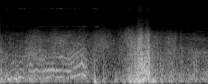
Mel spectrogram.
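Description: Wind buffeting the nylon flysheet of a tunnel tent, the fabric rustling and flapping in a steady rush, with a louder gust about one and a half seconds in.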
